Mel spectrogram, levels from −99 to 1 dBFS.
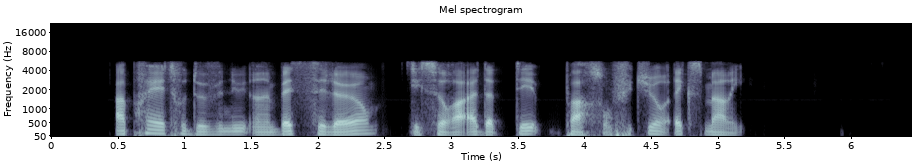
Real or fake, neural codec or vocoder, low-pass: fake; codec, 16 kHz, 1 kbps, X-Codec, HuBERT features, trained on LibriSpeech; 5.4 kHz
